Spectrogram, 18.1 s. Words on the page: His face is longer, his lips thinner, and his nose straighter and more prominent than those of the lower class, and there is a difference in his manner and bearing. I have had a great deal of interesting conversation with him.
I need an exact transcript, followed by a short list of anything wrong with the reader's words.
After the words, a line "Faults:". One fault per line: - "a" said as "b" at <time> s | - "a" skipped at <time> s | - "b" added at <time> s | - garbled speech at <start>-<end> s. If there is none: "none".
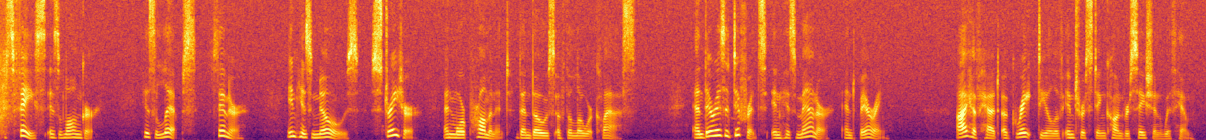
His face is longer, his lips thinner, in his nose straighter and more prominent than those of the lower class, and there is a difference in his manner and bearing. I have had a great deal of interesting conversation with him.
Faults:
- "and" said as "in" at 4.3 s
